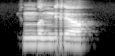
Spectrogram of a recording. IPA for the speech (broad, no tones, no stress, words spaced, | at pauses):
ŋʷimrʲɔ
